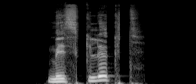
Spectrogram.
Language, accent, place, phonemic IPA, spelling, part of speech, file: German, Germany, Berlin, /mɪsˈɡlʏkt/, missglückt, verb / adjective, De-missglückt.ogg
- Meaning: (verb) past participle of missglücken; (adjective) unsuccessful, failed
